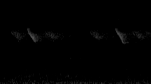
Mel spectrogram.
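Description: Two bright, high-pitched bird calls, each a sustained whistle with a sharp descending chirp, repeat about a second apart over quiet background hiss; fairly faint.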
